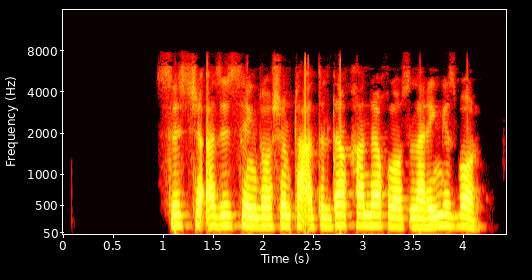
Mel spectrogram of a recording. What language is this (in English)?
Uzbek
